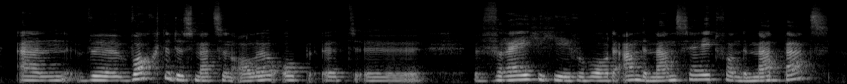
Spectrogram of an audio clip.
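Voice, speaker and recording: A woman at medium pitch, at a very slow pace, with fairly even intonation. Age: 60s. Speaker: retired healer and psychic. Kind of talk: testimonial video review. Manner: halting, many filler sounds.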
